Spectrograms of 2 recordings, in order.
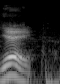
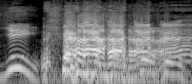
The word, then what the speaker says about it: Ye: just do that oh I'm sorry he is pronounced yay no it's not is ye correct info ye ye I'm gonna go buy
